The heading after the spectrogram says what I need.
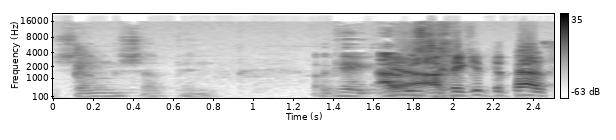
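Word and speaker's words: Jönköping: My Swedish accent would say Jonkoping. So. But it's weird that you say sh instead of k.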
